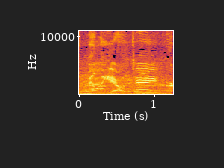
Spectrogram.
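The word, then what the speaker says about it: Miliotes: so it's owned by i always forget how to say his name it's george i believe miliote or something like that he's a master sommelier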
